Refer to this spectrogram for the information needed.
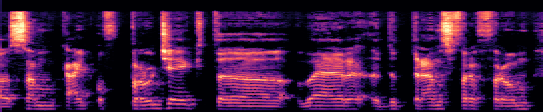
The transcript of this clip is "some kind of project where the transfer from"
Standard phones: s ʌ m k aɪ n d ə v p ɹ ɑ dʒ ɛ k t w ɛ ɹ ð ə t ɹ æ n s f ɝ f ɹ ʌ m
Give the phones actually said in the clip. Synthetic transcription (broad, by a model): s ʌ m k aɪ n d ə f p ɹ ɑ dʒ ɛ k t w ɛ ɹ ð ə t ɹ æ n s f ɝ f ɹ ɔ m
